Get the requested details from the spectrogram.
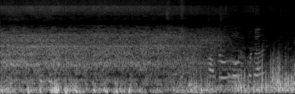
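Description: Wind rushes past a moving motorcycle.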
